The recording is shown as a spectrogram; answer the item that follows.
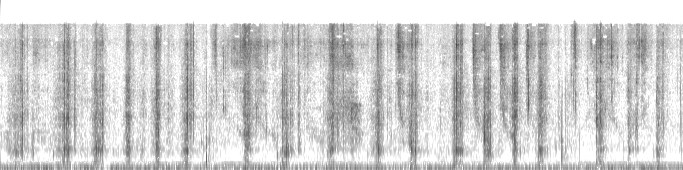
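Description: Refrozen crushed ice being bitten and chewed close to the microphone: a continuous run of sharp, crisp crunches, a few every second.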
